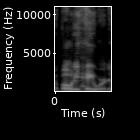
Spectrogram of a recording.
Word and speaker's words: Bodie Hayward: Or am I saying his name right? I think I am. Yeah, he's saying it right. Yep. – Okay, yeah. Bodie Hayward, if you don't know who he is, he was pretty much the right-hand man of Andre Chase and Chase U.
